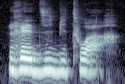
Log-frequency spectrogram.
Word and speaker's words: rédhibitoire: Le troisième mot, c'est rédhibitoire. Rédhibitoire, avec un H qu'on voit à l'écrit mais qu'on n'entend pas.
